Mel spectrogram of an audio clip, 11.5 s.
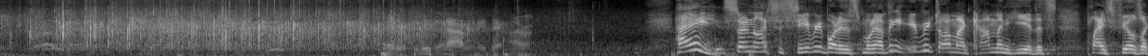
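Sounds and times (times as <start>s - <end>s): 
audience applause: 0.0s - 5.0s
speech: 3.8s - 5.4s, 6.7s - 11.4s.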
